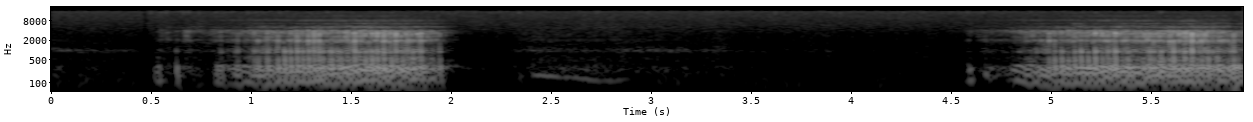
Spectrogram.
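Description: Loud, rough snores on breathing in, with a quieter breath out between them. Ordinary snoring.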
